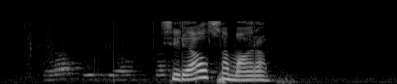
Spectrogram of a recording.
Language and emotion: Russian, neutral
